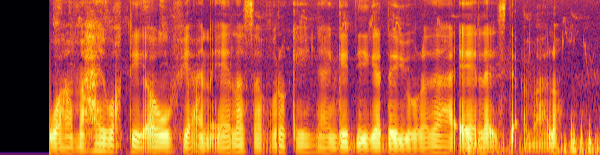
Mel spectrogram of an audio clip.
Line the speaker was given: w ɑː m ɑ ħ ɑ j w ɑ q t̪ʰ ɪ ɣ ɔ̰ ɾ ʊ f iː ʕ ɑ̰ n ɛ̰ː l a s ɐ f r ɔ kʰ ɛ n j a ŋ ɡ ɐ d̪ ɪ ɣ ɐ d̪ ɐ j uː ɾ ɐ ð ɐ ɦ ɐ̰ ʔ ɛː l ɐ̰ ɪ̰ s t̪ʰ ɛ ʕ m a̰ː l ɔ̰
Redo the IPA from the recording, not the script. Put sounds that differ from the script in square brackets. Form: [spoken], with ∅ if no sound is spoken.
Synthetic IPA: w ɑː m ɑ ħ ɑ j w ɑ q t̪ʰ ɪ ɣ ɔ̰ [∅] ʊ f iː ʕ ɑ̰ n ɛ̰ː l [ɐ] s ɐ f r ɔ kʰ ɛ n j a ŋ ɡ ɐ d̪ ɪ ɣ ɐ d̪ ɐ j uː ɾ ɐ ð ɐ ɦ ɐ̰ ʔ ɛː l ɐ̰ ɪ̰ s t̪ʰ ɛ ʕ m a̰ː l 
